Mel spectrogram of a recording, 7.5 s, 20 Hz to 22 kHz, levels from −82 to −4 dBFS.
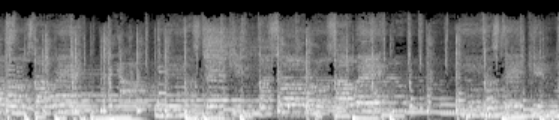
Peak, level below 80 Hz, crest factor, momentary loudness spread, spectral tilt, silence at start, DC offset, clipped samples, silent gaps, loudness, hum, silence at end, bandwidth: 0 dBFS; -18 dBFS; 12 dB; 4 LU; -5 dB/octave; 0 s; under 0.1%; under 0.1%; none; -14 LUFS; none; 0 s; 15 kHz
